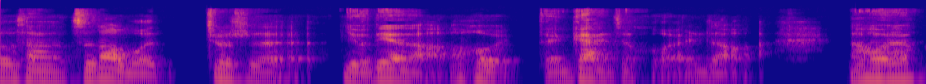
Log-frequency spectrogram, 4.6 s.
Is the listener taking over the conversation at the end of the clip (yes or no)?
no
